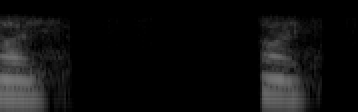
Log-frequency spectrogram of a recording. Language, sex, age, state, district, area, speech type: Assamese, female, 60+, Assam, Biswanath, rural, conversation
